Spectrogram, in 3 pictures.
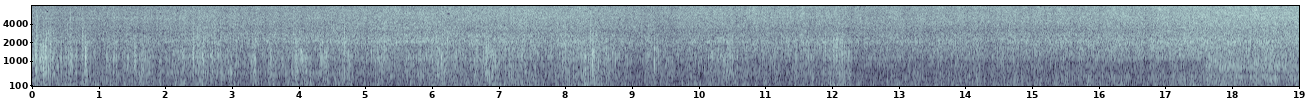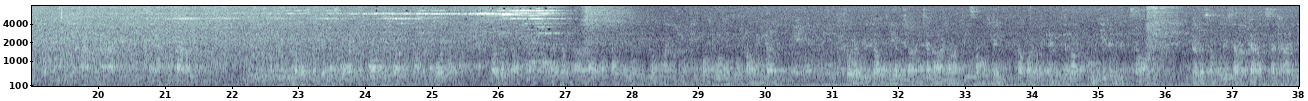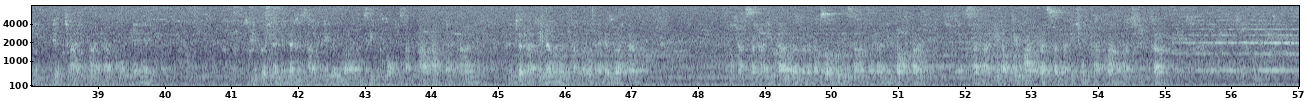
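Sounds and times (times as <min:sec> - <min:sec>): train running over rails: 0:00.0 - 0:57.0
high brake squeals: 0:21.0 - 0:27.8.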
